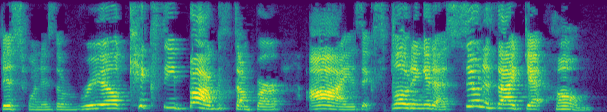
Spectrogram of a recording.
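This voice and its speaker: A woman's take on an excitable, exclamatory storybook giant. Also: a little high, unhurried, full character voice. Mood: distressed, dire warning. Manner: quaint muddled grammar with invented nonsense words; exclamatory, emphatic delivery. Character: excitable big friendly giant, male, kindly, easily distressed. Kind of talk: children's storybook character voice.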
